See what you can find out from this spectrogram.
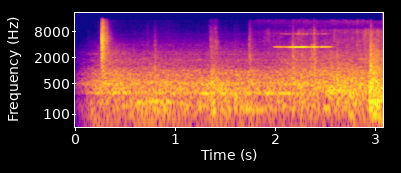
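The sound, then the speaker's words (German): Steady low rumble inside an ICE high-speed train travelling from Munich to Mainz, with faint rattling clicks and a thin high tone sliding in briefly, no voices, the noise constant throughout. “Die fährt übers Wochenende von München nach Mainz mit dem ICE zu ihren Großeltern”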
